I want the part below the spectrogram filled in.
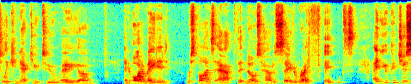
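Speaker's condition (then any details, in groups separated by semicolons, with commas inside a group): No condition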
